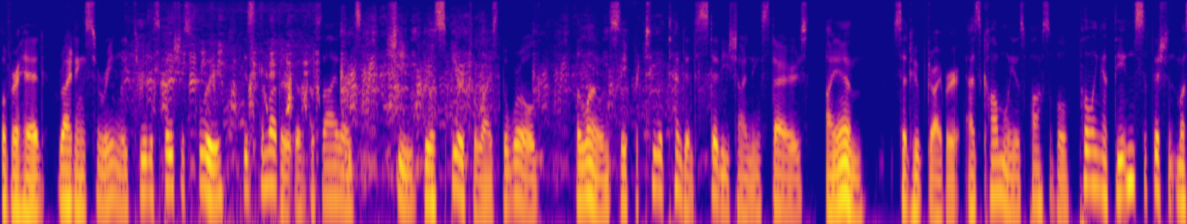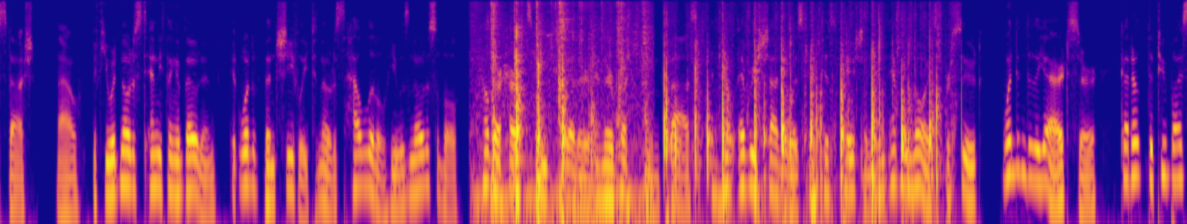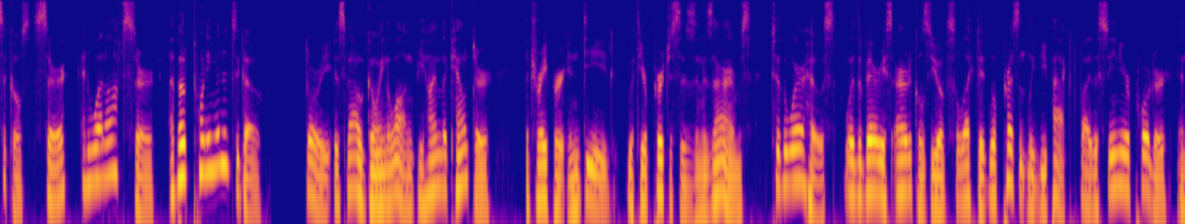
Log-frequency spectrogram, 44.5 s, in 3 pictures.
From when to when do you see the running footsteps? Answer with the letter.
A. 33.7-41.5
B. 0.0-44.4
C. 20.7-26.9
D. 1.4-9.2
C.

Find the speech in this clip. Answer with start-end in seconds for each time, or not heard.
0.0-44.4.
